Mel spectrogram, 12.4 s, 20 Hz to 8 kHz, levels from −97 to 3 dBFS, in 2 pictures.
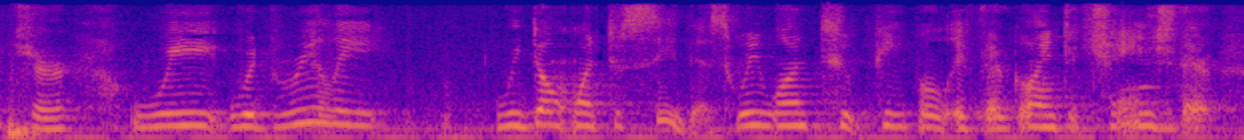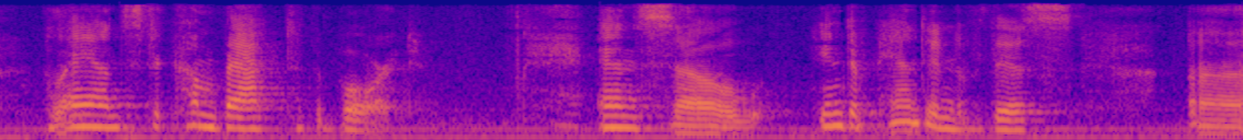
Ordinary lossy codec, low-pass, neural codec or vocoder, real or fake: AAC, 32 kbps; 7.2 kHz; none; real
